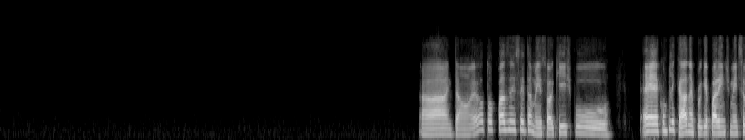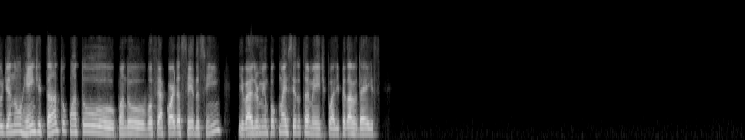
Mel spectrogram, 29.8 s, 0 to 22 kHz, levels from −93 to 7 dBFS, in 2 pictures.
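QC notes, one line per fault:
14.05–14.27 s, lost packet rebuilt from error correction: about 120 ms decoded from lower-bitrate backup copies, so there is no gap but the sound turns rough and noisy. The spectrogram shows grainier energy below the 8 kHz Opus ceiling, with an unbroken waveform.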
